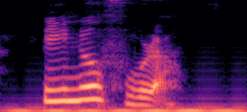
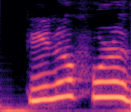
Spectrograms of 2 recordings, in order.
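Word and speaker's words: Ctenophora: Next আছে তোমার টিনোফোরা। টিনোফোরা জিনিসটা কি? আচ্ছা, টিনোফোরা ইংলিশ টার্মটা দেখো আগে কিন্তু সি রয়েছে, যেমন নিউমোনিয়া ক্ষেত্রে উচ্চারণটা হয়ে থাকে, তেমন টিনোফোরার ক্ষেত্রেও আগে কিন্তু তোমার সি রয়েছে, এটা কিন্তু একটু খেয়াল করবে।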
